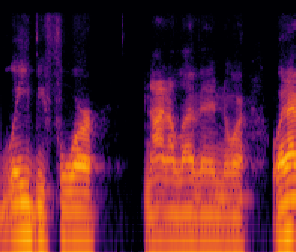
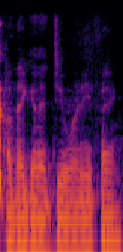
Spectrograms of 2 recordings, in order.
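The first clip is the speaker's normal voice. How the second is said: imitated whispering, lower and quieter; 4 semitones lower, 12 dB quieter than usual. Retelling a movie scene where a character asks about a rescue: imitating a character whispering. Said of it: "this is where he whispers".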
